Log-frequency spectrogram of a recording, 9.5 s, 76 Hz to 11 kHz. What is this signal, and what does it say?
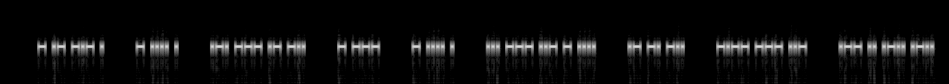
Morse code, heard as a keyed tone, about 50 wpm, 700 Hz. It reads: TAKE THE ROAD TO THE SOUTH AND YOU WILL
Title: 2x Word-Spacing - Sentences from Top 400 Words - 50wpm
